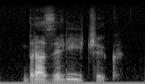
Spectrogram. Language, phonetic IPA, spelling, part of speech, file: Polish, [ˌbrazɨˈlʲijt͡ʃɨk], Brazylijczyk, noun, Pl-Brazylijczyk.ogg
